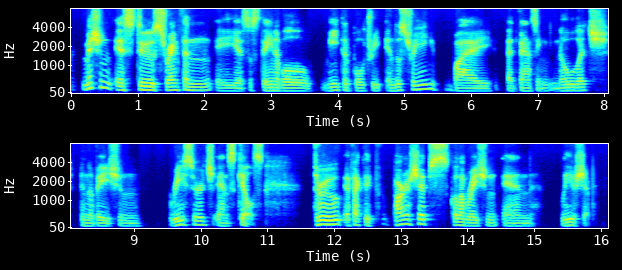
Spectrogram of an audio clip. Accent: Guatemala; moved away as an adult; now in Guelph, Canada; Both of these jobs were in my home country, Guatemala. Then in 2002, my family and I emigrated to Canada, and we've been in Guelph since then.

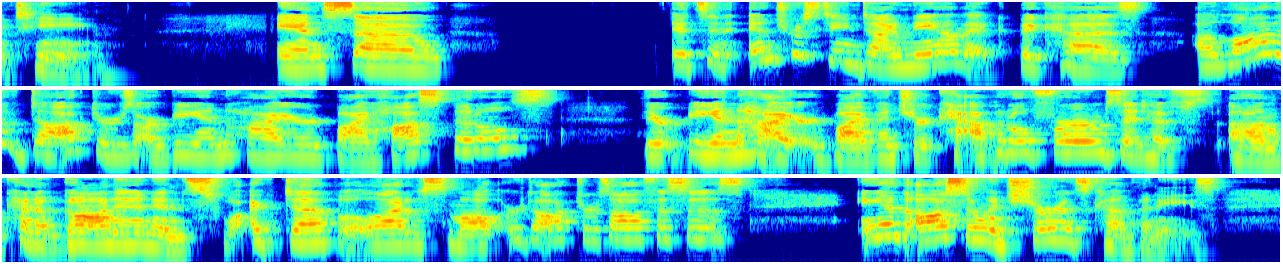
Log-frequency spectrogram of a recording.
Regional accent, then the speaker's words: Tampa, Florida, United States; So interestingly, I'm from Tampa

